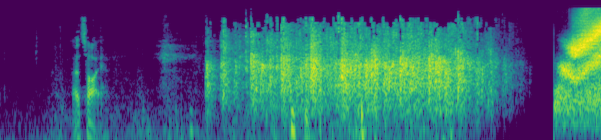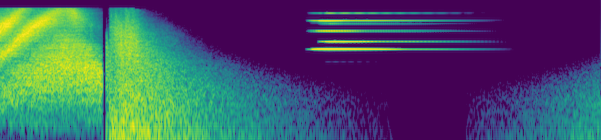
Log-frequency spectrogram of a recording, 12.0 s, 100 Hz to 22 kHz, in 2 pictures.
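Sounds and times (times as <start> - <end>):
rising whoosh: 5.6 - 8.7, 11.2 - 12.0
high-pitched bell ding: 9.1 - 11.0.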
